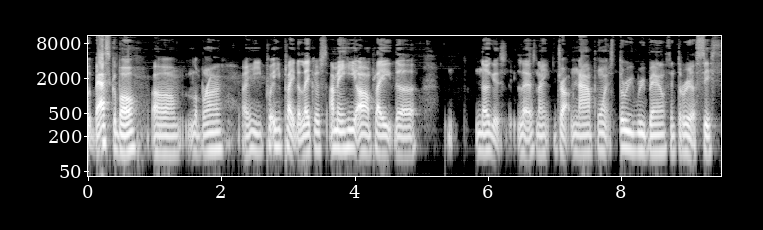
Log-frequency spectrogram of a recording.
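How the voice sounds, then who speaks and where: A man's medium-pitched voice at a fairly slow pace, monotone and flat, on a very clean recording with a silent background. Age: 20s. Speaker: podcast co-host. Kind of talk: casual chat.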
